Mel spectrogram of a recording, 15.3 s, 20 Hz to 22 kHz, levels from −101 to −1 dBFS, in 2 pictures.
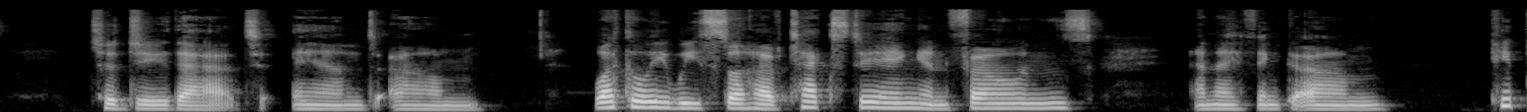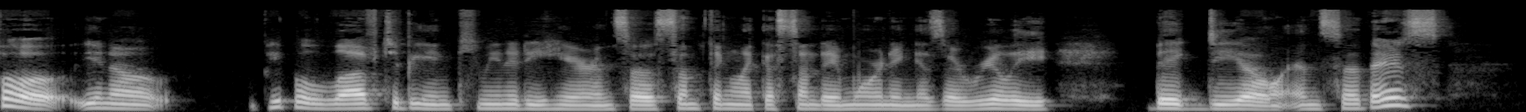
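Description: Speech, with clock drift between sender and receiver running through the whole recording. The sender's clock runs about 1.5 percent slow against the receiver's. Audio arrives a little too slowly, so the jitter buffer keeps draining. To keep playing, the receiver has to stretch what it has. That gap in rates never closes, so the problem never settles.

The result is repeated timing corrections from 0.02 s to 14.66 s. The receiver keeps repeating short pieces to fill the shortfall. Playback runs at about 99 percent of true speed. Together the repeats add about a fifth of a second. Each edit is tiny and pushes the same way, but they fall at uneven intervals. They come across as faint hiccups and a slightly unsteady pace rather than clear breaks.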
